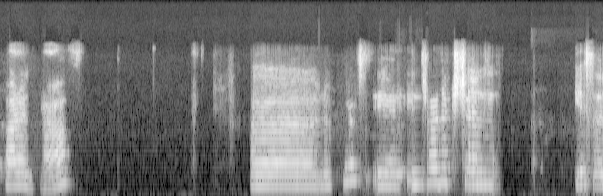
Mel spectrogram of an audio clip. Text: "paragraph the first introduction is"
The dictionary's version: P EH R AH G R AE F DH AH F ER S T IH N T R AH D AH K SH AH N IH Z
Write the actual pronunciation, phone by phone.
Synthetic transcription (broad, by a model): P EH R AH G R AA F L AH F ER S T IH N T R AH D AH K SH AH N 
